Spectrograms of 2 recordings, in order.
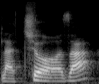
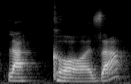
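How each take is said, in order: First: The word begins with a soft ch sound. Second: The word begins with a hard k sound. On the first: The speaker calls it wrong. "not la cosa" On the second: The speaker calls it right. "C and G are hard, meaning they come out as a k and a g sound before o"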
